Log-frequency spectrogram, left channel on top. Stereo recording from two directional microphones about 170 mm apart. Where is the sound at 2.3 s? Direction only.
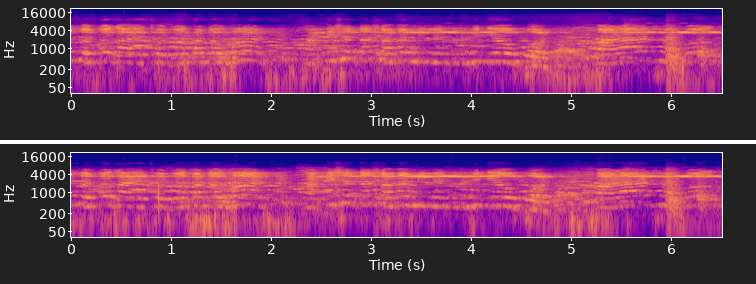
25° right (ahead or behind).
